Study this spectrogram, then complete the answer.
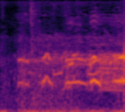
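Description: Fighting cocks at a poultry farm give a short, faint crow with wavering, honking calls over a low background rumble.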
